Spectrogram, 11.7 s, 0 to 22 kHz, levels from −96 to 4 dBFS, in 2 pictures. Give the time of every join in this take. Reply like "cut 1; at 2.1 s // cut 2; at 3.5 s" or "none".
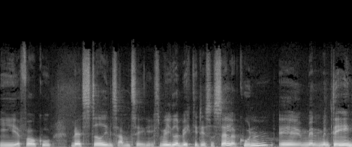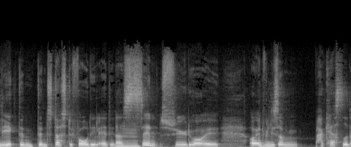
cut 1; at 5.5 s // cut 2; at 7.8 s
